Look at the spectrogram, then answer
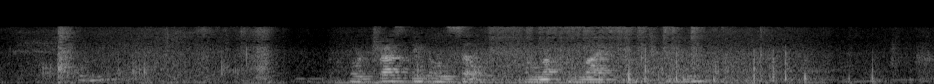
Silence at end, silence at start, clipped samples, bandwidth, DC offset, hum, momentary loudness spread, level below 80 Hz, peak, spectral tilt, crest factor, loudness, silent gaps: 0 s; 0 s; under 0.1%; 6.2 kHz; under 0.1%; none; 17 LU; -48 dBFS; -10 dBFS; -5 dB/octave; 22 dB; -32 LUFS; none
